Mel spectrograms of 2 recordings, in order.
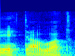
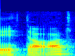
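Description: First: اهدابات said "ehda-vat"; اهدابات with vav replacing the hamza; hamza turned to vav. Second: اهداءات said "ehda-at", with a hamza; اهداءات with hamza between the two A vowels; hamza kept. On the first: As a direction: put a V sound before the last "at" in اهدابات. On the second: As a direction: keep the glottal break before the last "at" in اهداءات. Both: Shown as a demonstration. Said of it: "بس دو وجهیه".

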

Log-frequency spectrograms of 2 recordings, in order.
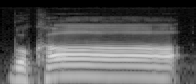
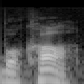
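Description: First: بکا with the final alef held very long, closed by a hamza; long drawn-out ending. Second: بکا with a short final alef and no hamza; short ending. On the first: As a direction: stretch the end of بکا, then cut it with a glottal stop. («بکا» با الف کشیده و همزه در آخر) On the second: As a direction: end بکا on a brief open vowel, not stretched. («بکا» با الف کوتاه و بدون همزه) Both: Shown as a demonstration.

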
